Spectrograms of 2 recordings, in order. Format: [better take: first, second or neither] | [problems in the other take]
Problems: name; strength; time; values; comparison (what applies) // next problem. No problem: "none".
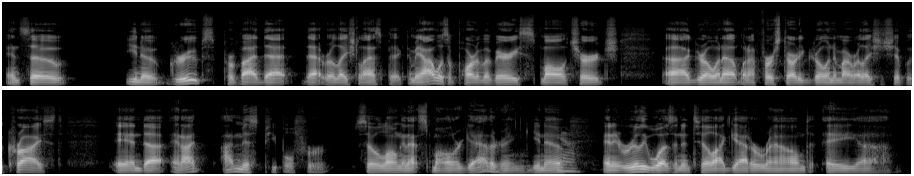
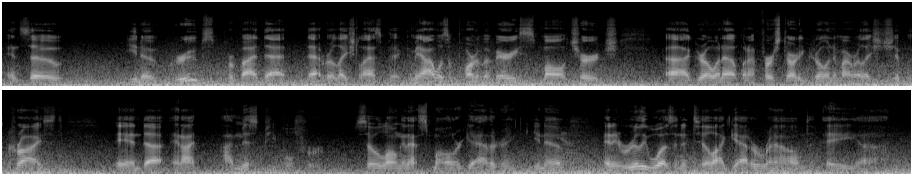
first | wind noise on the microphone; occasional gusts; 10 dB below the speech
